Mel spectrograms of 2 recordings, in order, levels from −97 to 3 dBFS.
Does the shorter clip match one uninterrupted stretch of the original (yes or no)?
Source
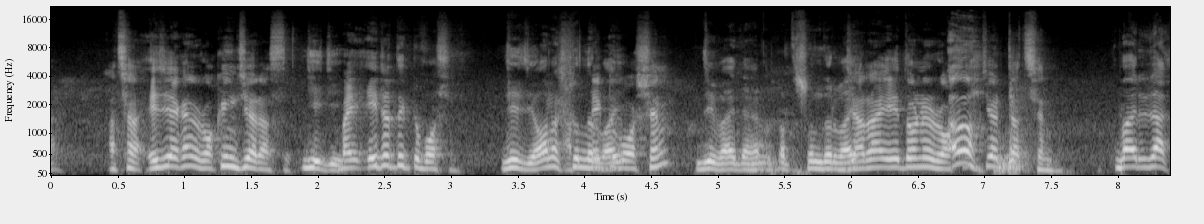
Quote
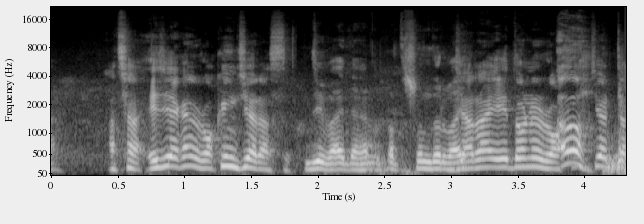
no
